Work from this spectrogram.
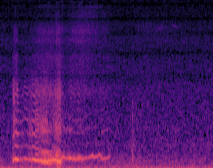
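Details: Hook, a three-legged pet cat, snoring comfortably indoors: a steady nasal tone held for about two seconds, slightly wavering in pitch, then fading into soft low breathing rumble.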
